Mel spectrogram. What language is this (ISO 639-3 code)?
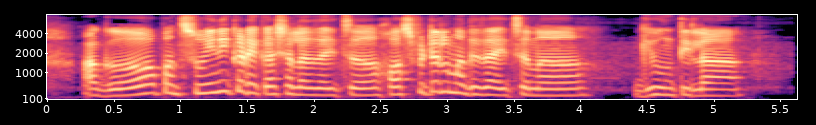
mar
